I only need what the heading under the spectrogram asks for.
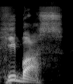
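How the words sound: The name is said with a Brazilian Portuguese accent.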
